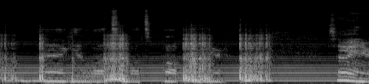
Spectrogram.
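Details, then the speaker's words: Webcor Holiday portable record player tube amplifier, no cartridge fitted, before restoration: loud buzzing hum cutting in and out in bursts as the speaker wires are touched. A grounding issue is suspected, possibly partly due to the missing cartridge. "i'm getting a hum yeah you know what that's telling me i got a grounding issue somewhere in this"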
